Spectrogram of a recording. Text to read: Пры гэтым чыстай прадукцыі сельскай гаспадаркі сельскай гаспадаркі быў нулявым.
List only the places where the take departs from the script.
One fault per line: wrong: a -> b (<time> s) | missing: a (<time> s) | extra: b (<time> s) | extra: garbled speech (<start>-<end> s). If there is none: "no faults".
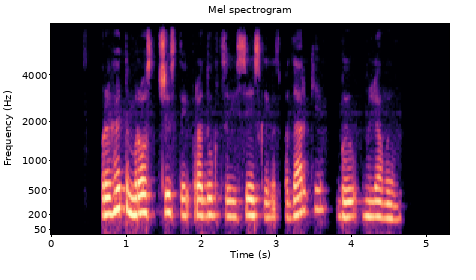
extra: рост (1.2 s)
missing: сельскай гаспадаркі (3.6 s)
